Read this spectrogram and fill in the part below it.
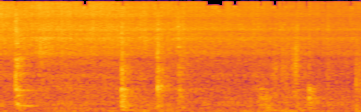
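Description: Pizza topping sautéing in an oil-slicked pan, a steady soft sizzle with a few sharp scrapes and taps of a spoon against the pan scattered through.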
